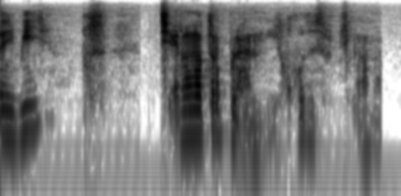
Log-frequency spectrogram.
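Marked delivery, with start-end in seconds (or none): 2.0-2.9 muttered curse. Real, not acted. Curse muttered under the breath.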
